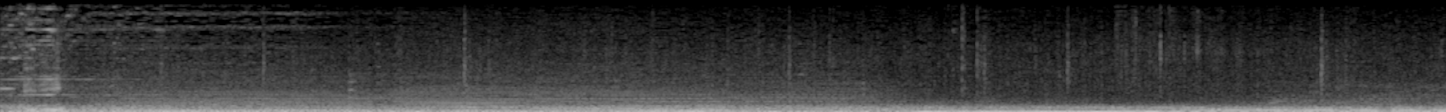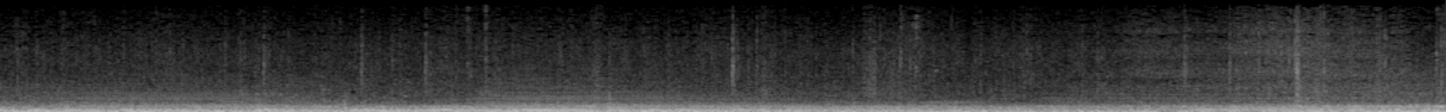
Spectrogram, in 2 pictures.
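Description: A lightsaber hums with a low, steady buzz.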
